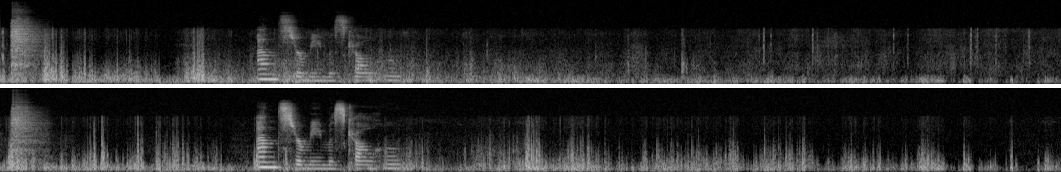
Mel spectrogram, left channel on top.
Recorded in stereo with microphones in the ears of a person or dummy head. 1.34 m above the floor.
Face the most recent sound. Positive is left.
turn(degrees=-20)  # may be behind; listen again after turning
